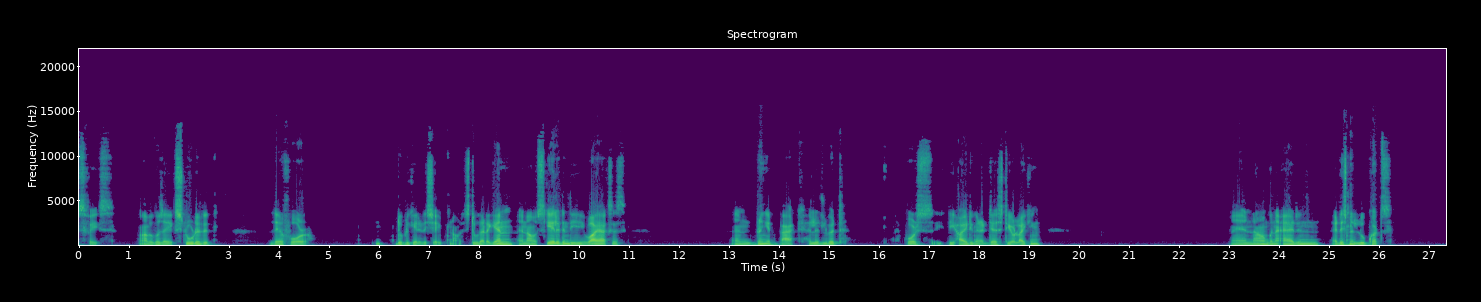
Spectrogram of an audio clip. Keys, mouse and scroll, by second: 0.6 middle click, 1.6 ctrl+z, 1.9 ctrl+z, 2.9 ctrl+z, 4.0 e, 5.8 middle click, 6.7-7.1 scroll up 2, 7.1 scroll down 1, 7.3-10.0 shift+middle drag, 10.0 s, 12.4 middle click, 13.2-13.8 scroll down 6, 13.8-15.2 middle drag, 15.2 g, 17.0 g, 18.1 middle click, 18.9-19.7 scroll up 2, 19.7-21.2 middle drag, 21.2-21.9 scroll up 5, 21.9-23.8 middle drag, 23.8 ctrl+r, 27.1 middle click.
